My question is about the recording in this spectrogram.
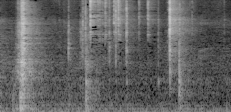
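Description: Metal lid of a pressure cooker being fitted and closed: a sharp clack just after the start, then fainter clicks about a second in and near the end.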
